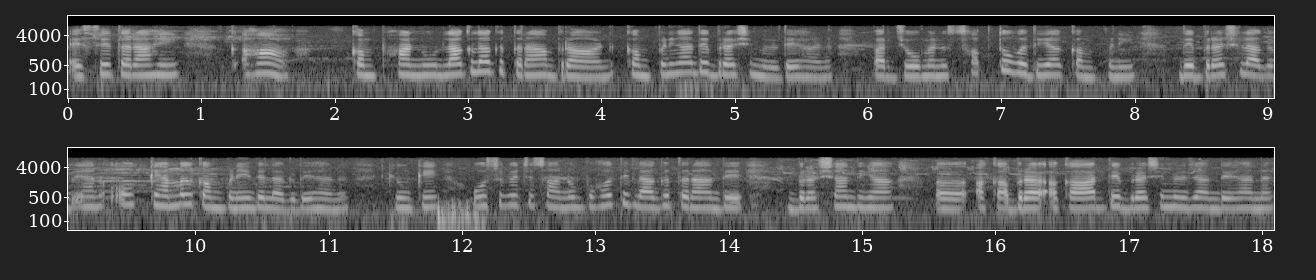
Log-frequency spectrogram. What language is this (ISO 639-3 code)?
pan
